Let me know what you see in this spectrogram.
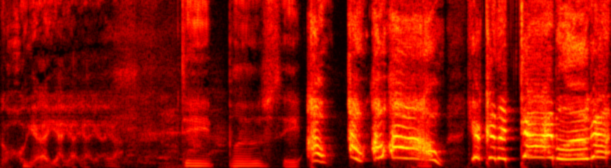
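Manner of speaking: very high, loud yell with wild swooping pitch. Retelling reading a children's book aloud to a class: Sam Kinison voice. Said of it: "I'm just doing Sam Kinnison's".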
